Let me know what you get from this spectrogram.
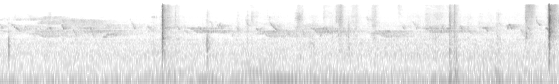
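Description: Birds chirping over a low steady hum, with a few sharp clicks, the loudest near the end.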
